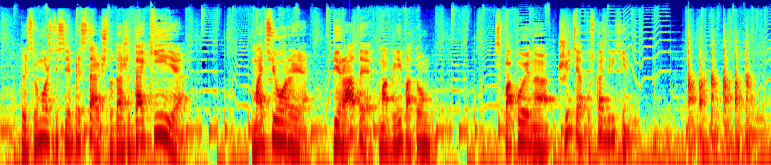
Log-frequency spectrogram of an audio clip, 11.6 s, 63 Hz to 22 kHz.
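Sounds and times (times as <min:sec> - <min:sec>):
speech: 0:00.3 - 0:06.6, 0:07.4 - 0:09.6
knocking on a door: 0:10.3 - 0:11.5.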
